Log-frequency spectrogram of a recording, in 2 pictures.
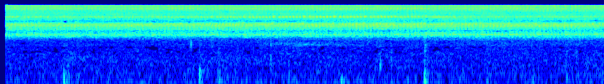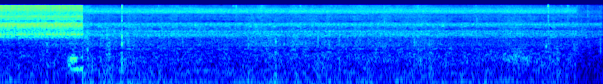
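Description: Cicadas in a forest chorus, a loud, steady, high-pitched buzz. About seven seconds in it drops suddenly to a fainter buzz over a low rumble, and it fades toward the end.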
